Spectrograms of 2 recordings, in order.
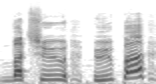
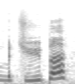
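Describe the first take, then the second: First: There is a gap in the middle. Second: It is said smoothly without a gap. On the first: "is there a, spa, a gap in there?" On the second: "Is it just meant to be machupa?"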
